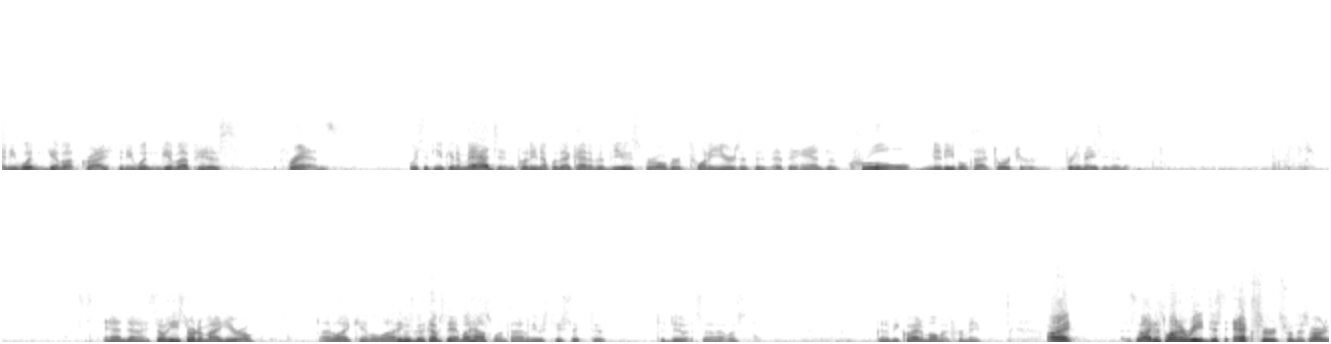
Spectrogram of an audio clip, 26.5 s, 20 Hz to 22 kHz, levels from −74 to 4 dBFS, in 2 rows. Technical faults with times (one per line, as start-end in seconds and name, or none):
0.00-26.55 clock drift between sender and receiver
0.20-25.96 repeated timing corrections
3.55-6.27 scattered short gaps
12.12-12.16 short stall from a late packet
13.92-16.20 scattered short gaps
24.72-26.55 scattered short gaps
